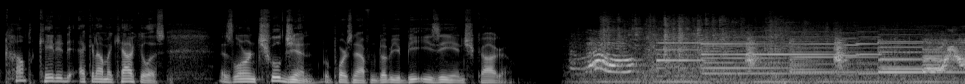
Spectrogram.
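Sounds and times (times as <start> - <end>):
speech: 0.2 - 5.9
ice cream truck jingle with a bright chiming tune: 5.7 - 9.6.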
